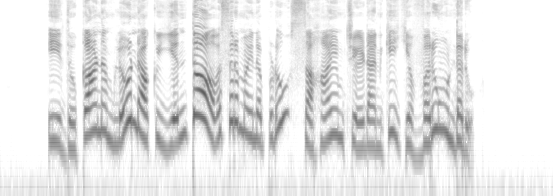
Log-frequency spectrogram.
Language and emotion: Telugu, disgusted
